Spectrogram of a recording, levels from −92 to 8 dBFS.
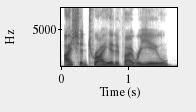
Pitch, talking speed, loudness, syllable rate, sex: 160 Hz, 275 wpm, -20 LUFS, 5.8 syllables/s, female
